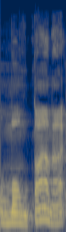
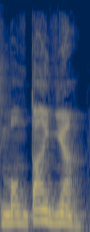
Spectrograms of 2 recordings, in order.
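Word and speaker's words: montaña: misspelled the name because it is not montana it is montagna uh in the english language the the apostrophe on top of the end does not it does not exist so they spell it montagna without the apostrophe so it's called montana it's a it's an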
